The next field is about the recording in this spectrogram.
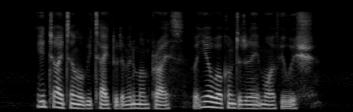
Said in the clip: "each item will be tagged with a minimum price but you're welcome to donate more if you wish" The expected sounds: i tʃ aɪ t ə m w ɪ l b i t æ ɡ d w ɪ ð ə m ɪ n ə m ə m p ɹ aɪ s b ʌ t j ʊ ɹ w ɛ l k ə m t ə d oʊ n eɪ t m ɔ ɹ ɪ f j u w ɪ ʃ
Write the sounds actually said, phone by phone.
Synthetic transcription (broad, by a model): i tʃ aɪ t ə m w ɪ l b i t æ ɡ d w ɪ ð ə m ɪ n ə m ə m p ɹ aɪ s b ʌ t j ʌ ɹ w ɛ l k ə m t ə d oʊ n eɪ t m ɔ ɹ ɪ f j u w ɪ ʃ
